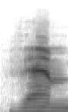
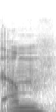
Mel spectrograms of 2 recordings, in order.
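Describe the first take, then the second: First: The word is said in full. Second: The word is reduced to a weak um.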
